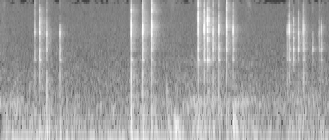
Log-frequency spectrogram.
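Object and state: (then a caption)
Metal-frame sunglasses tapped with a nail. A long nail taps the dark lenses and metal frame of aviator sunglasses held in front of the face. Quiet, bright, dry clicks come in four quick bursts, each dying away instantly with no ringing.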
